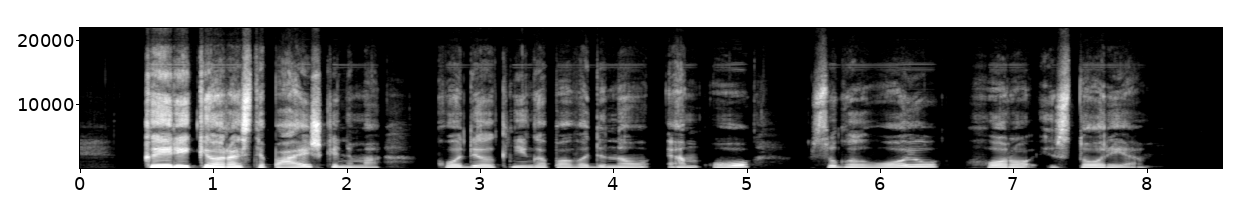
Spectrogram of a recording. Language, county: Lithuanian, Panevėžys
